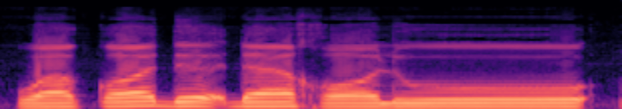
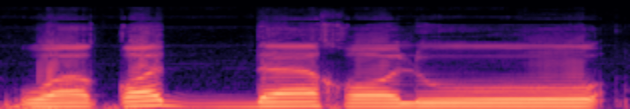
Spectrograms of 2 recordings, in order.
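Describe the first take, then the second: First: The first d is released with a bounce. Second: The first d merges into the second without bounce. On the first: The speaker calls it wrong. "jangan lagi dibaca" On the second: The speaker calls it right. "Maka cara bacanya seperti ini"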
